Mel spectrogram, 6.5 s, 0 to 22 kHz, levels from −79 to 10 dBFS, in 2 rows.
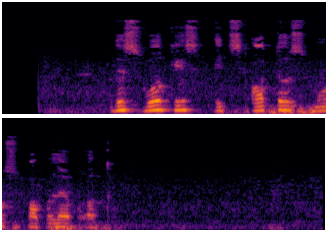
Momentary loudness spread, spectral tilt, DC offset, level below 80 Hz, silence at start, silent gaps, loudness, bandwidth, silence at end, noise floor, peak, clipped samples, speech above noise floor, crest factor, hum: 14 LU; -6.5 dB/octave; under 0.1%; -42 dBFS; 1.1 s; none; -22 LUFS; 11.5 kHz; 2.15 s; -55 dBFS; -4 dBFS; under 0.1%; 34 dB; 20 dB; none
